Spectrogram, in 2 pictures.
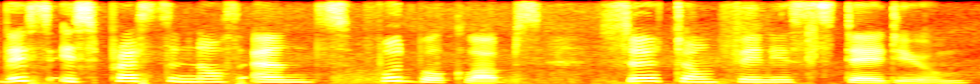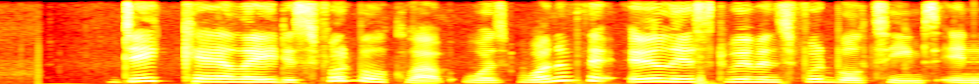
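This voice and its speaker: A woman's voice: on the high side, darkish tone. A woman vlogger giving scripted, informative travel narration. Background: music.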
